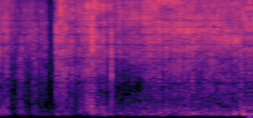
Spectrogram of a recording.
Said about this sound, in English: I'm tearing up paper. I'm the speaker.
